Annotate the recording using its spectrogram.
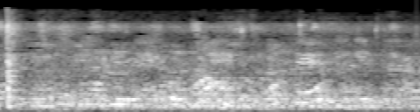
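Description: Crowd chatter, with one sharp knock just at the start: a dart striking the dartboard.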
